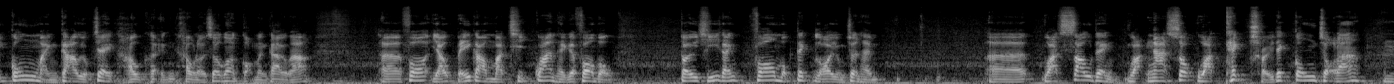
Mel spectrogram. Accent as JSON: {"language": "Cantonese", "country": "Hong Kong", "said": "係為咗我哋香港人融入呢個一國一制嘅"}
